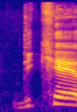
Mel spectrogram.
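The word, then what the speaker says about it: Nike: 색깔 4 나이키 뜻이 무엇인지 아십니까 나이키 헬라어로 니케 라고 하는 그리스에 승리의 여신 을 영어로 발음하면 나이키의 요나 이렇게 우리가 프랑스 루브르박물관 해가며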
